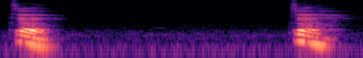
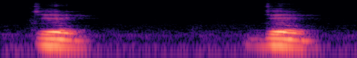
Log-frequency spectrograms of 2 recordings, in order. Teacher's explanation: alveolar plosive. For the voiceless, t, t. And for the voiced, d, d.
